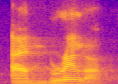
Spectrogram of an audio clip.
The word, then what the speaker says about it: umbrella: Sombrilla se escribe con U y se pronuncia con A. Umbrella. Entonces su sonido inicial es una vocal A.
